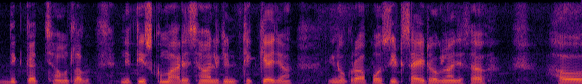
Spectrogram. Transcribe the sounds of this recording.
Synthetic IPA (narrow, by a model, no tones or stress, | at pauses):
d̪ikːət̪̚t͡ʃʰamət̪ləbnit̪iskumaːɾd͡ʒɛːsãlekinʈʰikːed͡ʒãlekinokɾoaposiʈsaiʈɦoːɡlãd͡ʒɛsa | hə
